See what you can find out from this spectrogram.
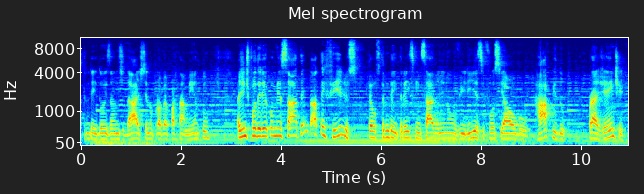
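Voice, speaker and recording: A man in his thirties tells his own story in an earnest, reflective tone, his voice sitting a little high for a man. Soft music plays faintly beneath his narration. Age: 30s. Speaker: barbershop owner and course creator. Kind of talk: scripted personal story narration.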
